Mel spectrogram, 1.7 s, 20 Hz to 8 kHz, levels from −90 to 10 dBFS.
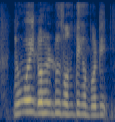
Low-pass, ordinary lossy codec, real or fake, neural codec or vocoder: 7.2 kHz; none; fake; codec, 44.1 kHz, 2.6 kbps, SNAC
